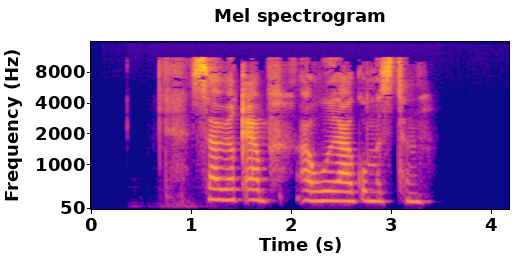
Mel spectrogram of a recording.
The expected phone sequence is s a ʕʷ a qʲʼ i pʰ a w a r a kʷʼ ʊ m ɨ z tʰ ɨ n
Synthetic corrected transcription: s a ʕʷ a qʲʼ a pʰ a w i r a kʷʼ ʊ m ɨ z tʰ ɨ n

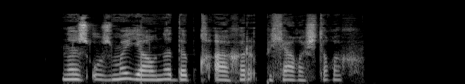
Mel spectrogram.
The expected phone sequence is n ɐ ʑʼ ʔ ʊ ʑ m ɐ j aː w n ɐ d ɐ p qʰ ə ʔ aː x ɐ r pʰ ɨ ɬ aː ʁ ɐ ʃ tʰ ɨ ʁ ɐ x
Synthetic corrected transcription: n ɐ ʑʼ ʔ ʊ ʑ m ɐ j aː w n ɐ d ɐ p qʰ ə ʔ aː x ɐ r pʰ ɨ ɬ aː ʁ ɐ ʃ tʰ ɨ ʁ ɐ x

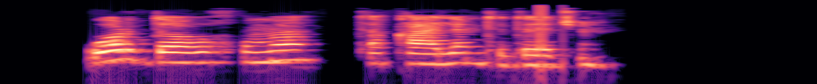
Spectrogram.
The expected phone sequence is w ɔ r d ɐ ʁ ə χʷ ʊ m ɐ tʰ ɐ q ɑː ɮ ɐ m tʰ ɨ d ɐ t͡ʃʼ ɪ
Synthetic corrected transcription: w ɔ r d ɐ ʁ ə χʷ ʊ m ɐ tʰ ɐ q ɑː ɮ ɐ m tʰ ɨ d ɐ t͡ʃʼ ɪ

